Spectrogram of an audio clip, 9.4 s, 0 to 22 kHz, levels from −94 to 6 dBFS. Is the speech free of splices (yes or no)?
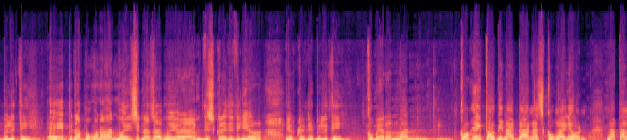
no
